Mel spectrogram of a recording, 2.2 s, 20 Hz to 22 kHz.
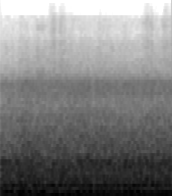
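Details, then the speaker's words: Diesel pickup with G56 manual transmission under way after switching to Hot Shot's Secret Diamond G56 fluid; steady low drone, no gear whine or rollover rattle, noticeably quieter and smoother than before. "you don't hear the gears and you don't feel the gears cuz before I felt like not only could you hear the gear roll over you can feel it so it is definitely smoother"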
